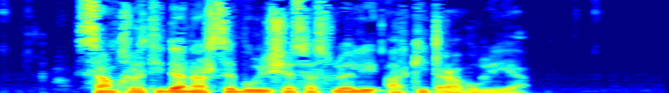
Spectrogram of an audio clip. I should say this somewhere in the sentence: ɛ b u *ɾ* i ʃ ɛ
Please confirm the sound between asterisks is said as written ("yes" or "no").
no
